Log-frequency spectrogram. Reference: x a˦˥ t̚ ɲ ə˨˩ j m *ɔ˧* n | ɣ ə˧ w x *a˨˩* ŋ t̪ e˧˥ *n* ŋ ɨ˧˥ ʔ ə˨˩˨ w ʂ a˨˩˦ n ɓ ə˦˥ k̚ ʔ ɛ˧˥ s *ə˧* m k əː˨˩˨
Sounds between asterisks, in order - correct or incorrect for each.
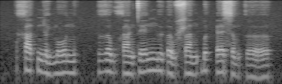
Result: incorrect, correct, correct, incorrect

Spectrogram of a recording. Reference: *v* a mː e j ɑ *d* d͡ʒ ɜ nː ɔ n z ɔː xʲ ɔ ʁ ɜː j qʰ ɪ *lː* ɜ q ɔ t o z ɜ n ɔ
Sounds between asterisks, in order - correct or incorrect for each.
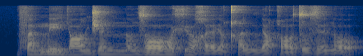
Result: incorrect, incorrect, correct

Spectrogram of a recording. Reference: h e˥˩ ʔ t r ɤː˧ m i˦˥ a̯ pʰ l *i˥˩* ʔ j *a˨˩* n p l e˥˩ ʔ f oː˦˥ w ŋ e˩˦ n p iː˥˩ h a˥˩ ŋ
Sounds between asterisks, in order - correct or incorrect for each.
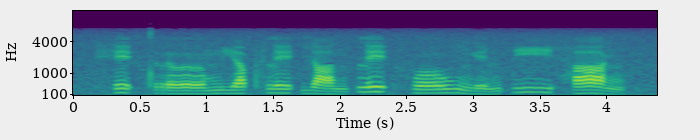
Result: incorrect, correct

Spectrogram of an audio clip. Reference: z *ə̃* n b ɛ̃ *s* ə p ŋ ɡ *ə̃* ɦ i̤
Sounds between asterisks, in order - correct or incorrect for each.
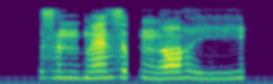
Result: correct, incorrect, incorrect

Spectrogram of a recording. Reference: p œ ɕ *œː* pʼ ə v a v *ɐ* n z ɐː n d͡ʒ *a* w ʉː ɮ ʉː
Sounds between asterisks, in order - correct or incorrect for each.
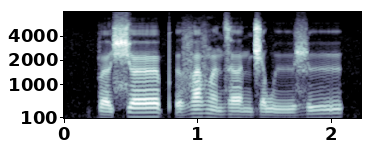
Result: correct, incorrect, incorrect

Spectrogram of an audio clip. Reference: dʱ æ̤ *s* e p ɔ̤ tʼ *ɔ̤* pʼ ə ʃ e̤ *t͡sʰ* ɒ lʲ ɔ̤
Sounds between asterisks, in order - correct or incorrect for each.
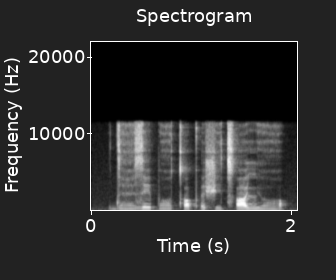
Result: incorrect, incorrect, incorrect

